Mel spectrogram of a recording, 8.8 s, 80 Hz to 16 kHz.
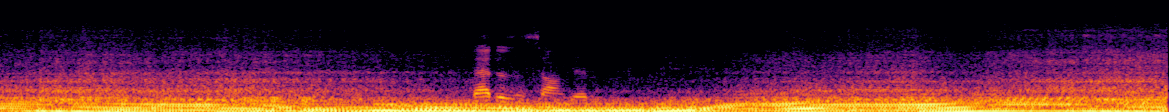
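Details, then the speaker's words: Acura 3G TL Type S rebuilt engine, reassembled, revved briefly without alternator: revs rise and fall with a harsh rattling burst tracking throttle; owner suspects a bottom-end issue, not confirmed. "yeah we might have a bottom end issue too sucks but it is what it is"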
